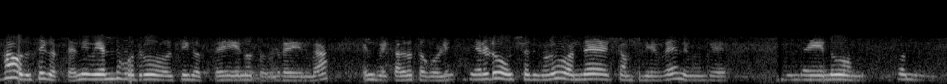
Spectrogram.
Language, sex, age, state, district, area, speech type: Kannada, female, 30-45, Karnataka, Bellary, rural, conversation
